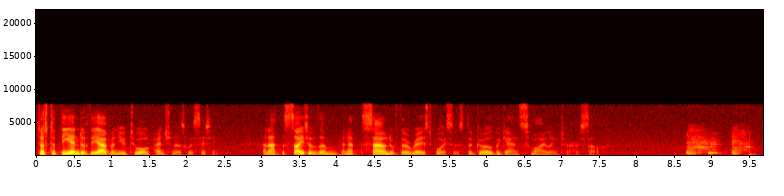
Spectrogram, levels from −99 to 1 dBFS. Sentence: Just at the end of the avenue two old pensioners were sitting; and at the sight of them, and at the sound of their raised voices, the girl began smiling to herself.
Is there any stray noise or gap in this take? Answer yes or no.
yes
